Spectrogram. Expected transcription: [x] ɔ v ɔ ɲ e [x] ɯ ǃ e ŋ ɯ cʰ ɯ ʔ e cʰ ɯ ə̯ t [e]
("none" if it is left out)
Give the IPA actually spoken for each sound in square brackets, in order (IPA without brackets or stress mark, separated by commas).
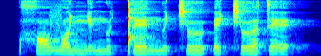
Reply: x, ŋ, e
